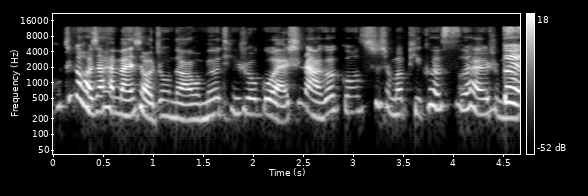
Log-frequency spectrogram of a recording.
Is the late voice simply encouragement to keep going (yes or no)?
no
